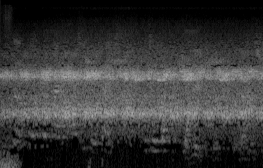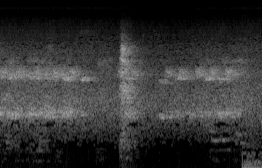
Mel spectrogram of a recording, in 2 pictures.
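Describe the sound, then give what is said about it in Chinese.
Cicadas buzz in a steady, high-pitched drone on a summer night, with frogs calling through it and a brief louder rustle near the end; the chorus continues without a break. “您现在听到了这一段蝉鸣蛙叫的声音呢，证明我们在录音的时候真的是夏夜哦，是夏天的夜晚。”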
